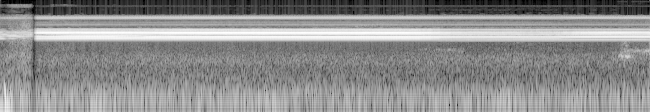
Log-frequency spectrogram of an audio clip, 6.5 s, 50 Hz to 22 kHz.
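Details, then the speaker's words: Simplex fire alarm system (4004 panel, 4903-9425 TrueAlert horn/strobes, 4099-9001/2099-9754 pull stations, 2098-9201 smoke detector) tested on continuous, heard from outside the building: loud, piercing high-pitched horn sounding nonstop without pulsing, until silenced. "Wow, that is one loud alarm. Let's go back inside and silence that."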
